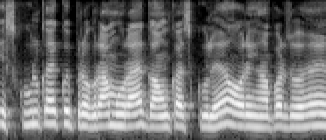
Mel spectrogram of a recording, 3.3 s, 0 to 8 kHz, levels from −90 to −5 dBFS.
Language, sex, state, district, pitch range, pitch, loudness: Hindi, female, Bihar, Patna, 200-225 Hz, 210 Hz, -15 LUFS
